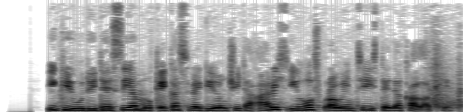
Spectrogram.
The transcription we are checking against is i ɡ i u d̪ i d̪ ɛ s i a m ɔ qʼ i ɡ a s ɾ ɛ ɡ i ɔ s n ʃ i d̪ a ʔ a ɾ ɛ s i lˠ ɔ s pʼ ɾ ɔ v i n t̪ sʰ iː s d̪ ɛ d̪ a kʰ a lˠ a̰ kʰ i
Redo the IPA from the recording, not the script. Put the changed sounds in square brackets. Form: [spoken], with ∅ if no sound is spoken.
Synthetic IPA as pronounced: i ɡ i u d̪ i d̪ ɛ s i a m ɔ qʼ i ɡ a s ɾ ɛ ɡ i ɔ [∅] n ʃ i d̪ a ʔ a ɾ [i] s i lˠ ɔ s pʼ ɾ ɔ v i n t̪ sʰ iː s d̪ ɛ d̪ a kʰ a lˠ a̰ kʰ i

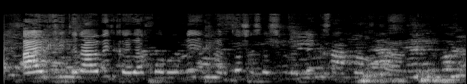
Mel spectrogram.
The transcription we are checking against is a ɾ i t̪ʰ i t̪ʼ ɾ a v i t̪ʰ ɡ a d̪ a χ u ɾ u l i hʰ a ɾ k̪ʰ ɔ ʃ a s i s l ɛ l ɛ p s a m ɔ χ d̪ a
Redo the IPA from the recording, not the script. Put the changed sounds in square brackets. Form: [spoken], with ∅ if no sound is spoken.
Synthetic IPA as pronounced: a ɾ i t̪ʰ i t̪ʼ ɾ a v i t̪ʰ ɡ a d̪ a χ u ɾ u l i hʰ a ɾ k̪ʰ ɔ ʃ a s [a] s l ɛ l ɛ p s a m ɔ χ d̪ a

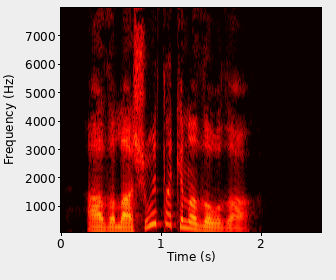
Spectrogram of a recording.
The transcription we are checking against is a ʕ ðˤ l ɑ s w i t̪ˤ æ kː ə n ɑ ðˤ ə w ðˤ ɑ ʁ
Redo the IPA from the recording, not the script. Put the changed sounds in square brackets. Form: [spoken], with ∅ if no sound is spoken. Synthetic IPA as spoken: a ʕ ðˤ l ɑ [ʃ] w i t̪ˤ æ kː ə n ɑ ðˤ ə w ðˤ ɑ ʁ

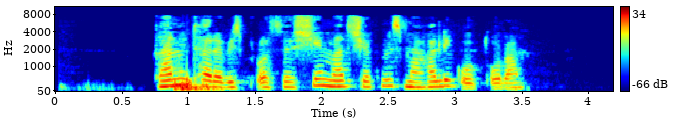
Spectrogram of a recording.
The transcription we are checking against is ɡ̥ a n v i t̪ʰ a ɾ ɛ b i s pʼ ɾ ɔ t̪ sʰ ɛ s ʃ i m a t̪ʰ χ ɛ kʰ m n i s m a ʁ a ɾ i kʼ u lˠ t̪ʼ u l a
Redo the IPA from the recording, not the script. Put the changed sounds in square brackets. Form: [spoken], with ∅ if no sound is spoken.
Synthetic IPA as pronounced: ɡ̥ a n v i t̪ʰ a ɾ ɛ b i s pʼ ɾ ɔ t̪ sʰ ɛ s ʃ i m a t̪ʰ [ʃ] ɛ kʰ m n i s m a ʁ a [l] i kʼ u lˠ t̪ʼ u [ɾ] a

